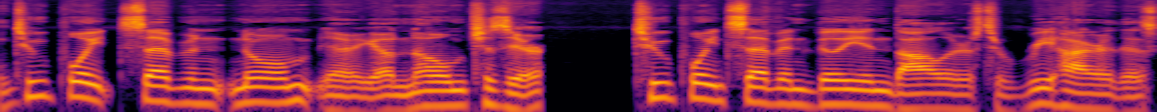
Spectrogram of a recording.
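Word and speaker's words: Noam Shazeer: I'm going to get his name wrong. Noam Shazir. Yep, nope, All right. no, 2.7 Noam. There you go. Noam Shazir.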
